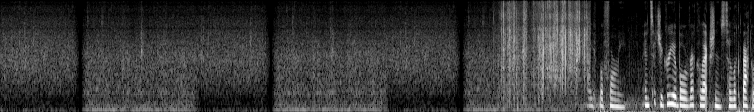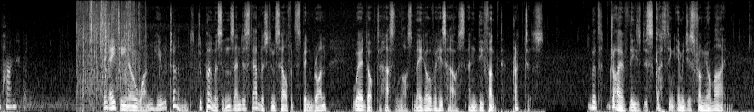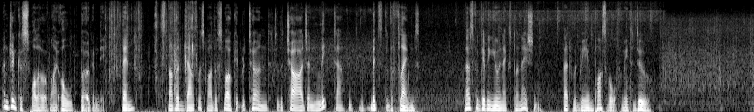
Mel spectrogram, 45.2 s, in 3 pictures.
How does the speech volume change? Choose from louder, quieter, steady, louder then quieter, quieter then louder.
steady.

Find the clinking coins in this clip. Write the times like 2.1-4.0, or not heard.
not heard.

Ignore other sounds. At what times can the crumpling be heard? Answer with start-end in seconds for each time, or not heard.
9.8-11.8, 16.6-18.1, 32.2-34.1.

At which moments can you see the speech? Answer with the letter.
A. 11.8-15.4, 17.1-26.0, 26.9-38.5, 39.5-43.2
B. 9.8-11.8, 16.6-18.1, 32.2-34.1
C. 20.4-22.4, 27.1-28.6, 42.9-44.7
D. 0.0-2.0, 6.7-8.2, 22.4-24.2
A.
